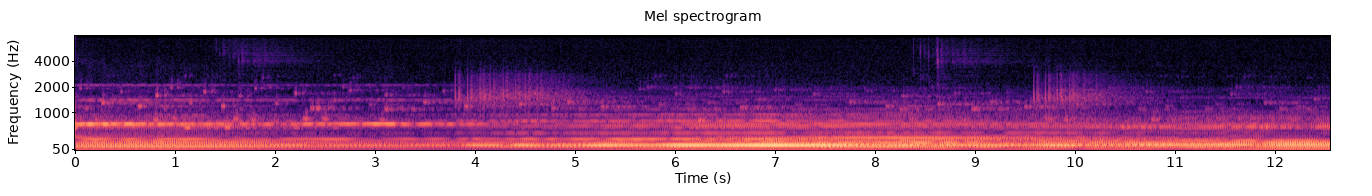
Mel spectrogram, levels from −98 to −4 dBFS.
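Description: No faults are audible; the audio went through a call path with nothing above 8 kHz, consistent with a wideband codec such as G.722 at 64 kbps.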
